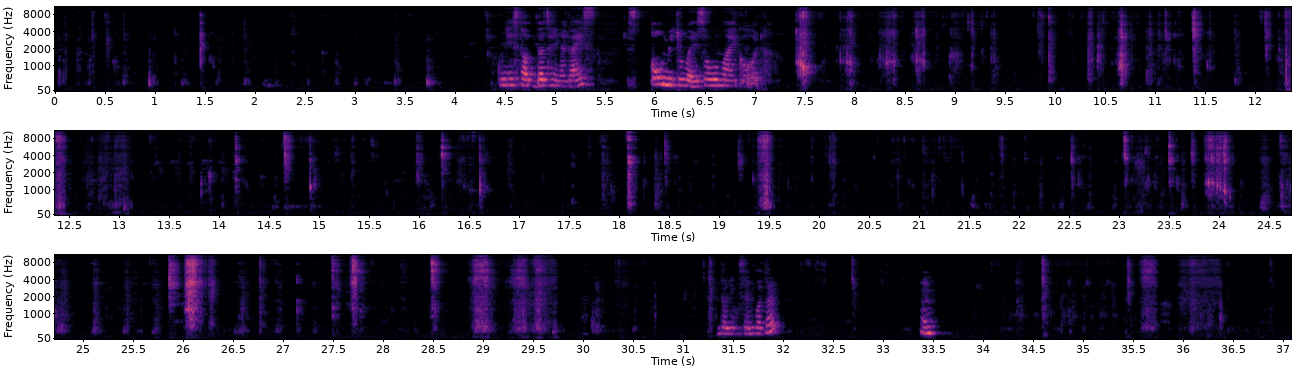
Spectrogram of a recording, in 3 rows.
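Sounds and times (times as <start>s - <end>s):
chewing and biting meat: 0.0s - 4.0s, 7.3s - 28.8s.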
